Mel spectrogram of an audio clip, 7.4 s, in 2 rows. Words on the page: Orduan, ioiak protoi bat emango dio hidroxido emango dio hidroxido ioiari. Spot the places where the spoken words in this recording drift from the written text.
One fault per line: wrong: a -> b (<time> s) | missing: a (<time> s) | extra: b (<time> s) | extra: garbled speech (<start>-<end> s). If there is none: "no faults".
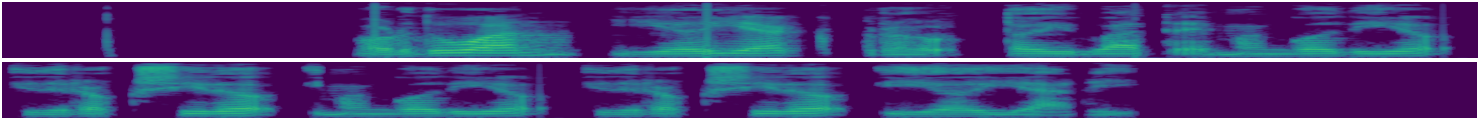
no faults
